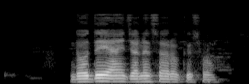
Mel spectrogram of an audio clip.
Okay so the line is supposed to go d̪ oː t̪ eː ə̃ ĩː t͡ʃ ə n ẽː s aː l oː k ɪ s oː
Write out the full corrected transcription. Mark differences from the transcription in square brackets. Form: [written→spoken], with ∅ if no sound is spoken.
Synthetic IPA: d̪ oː [t̪→d̪] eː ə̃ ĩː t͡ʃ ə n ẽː s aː [l→ɾ] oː k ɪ s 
